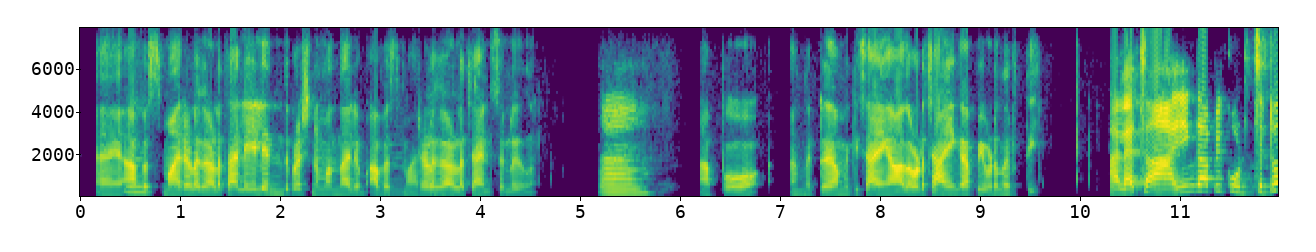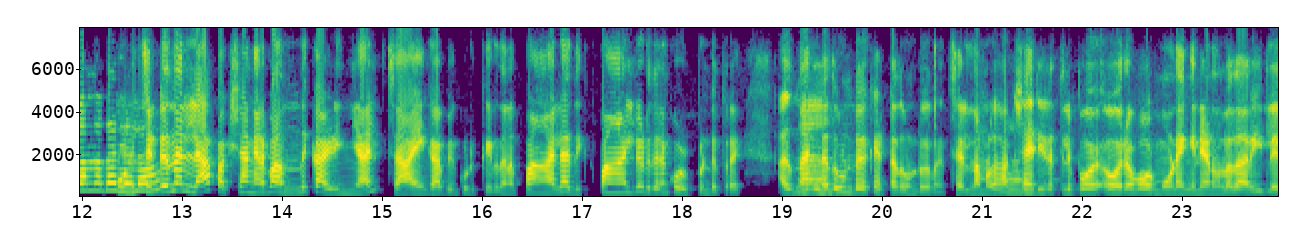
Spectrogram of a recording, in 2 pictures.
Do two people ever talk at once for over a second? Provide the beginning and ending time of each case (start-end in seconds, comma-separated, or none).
none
